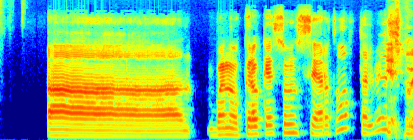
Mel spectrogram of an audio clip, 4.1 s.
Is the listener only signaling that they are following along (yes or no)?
no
